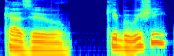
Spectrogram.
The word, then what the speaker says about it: Kazu Kibuishi: kazu kibuishi i think is how you pronounce yes, it sorry thank you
